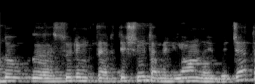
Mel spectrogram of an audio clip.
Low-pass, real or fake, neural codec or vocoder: 7.2 kHz; real; none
